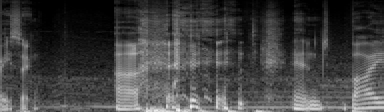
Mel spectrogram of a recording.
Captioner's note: laughs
